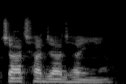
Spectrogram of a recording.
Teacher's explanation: चवर्ग का उच्चारण स्थान तालु है। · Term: तालव्य व्यंजन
